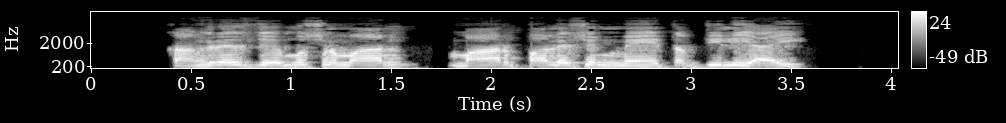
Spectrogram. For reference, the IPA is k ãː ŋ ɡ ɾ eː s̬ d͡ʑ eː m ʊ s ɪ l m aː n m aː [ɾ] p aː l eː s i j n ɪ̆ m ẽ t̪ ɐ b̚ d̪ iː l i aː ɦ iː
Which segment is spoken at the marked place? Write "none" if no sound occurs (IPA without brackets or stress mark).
ɾ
